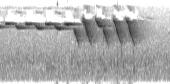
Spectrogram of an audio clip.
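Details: Complete song of a wild flavescent warbler, known locally as canário-do-mato or pula-pula: thin high repeated whistles that quicken, ending in four loud, rich downslurred notes.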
